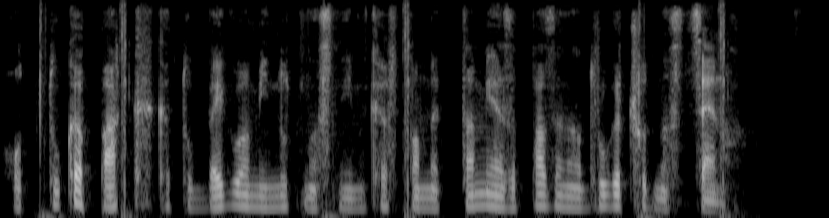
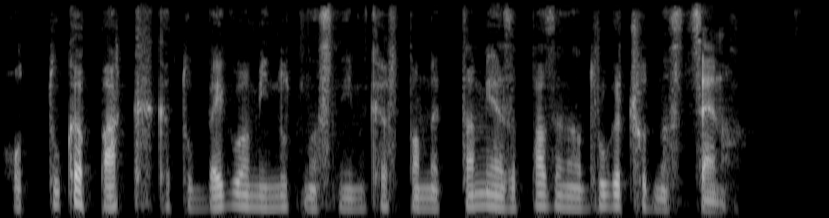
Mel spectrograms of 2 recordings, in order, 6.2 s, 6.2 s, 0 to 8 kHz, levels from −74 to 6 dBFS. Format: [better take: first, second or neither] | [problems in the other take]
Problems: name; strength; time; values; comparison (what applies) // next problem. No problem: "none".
second | background sound (Walk, footsteps); 15 dB below the speech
